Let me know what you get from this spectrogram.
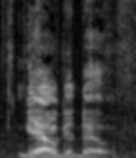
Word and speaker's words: Gadot: Gal Gadot, yes. – Is that how you say it? – Mm-hmm.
